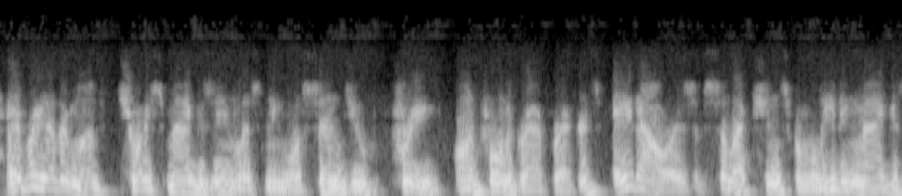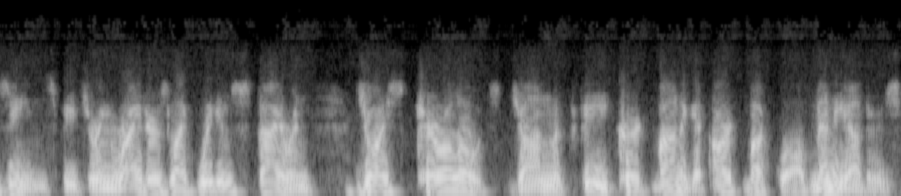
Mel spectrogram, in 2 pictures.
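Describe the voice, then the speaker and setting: A man reading a scripted public service announcement on radio in a deliberate, enunciated manner. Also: mid-range voice, sing-song, slightly rough. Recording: tinny old radio recording.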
